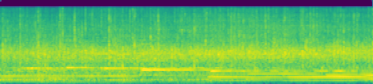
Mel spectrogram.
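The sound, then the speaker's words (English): A church audience claps steadily for people coming forward to be prayed for, a dense, continuous wash of applause at a fairly loud level, with sustained musical tones from an organ or keyboard held underneath and shifting midway. “The way you clap for them, that's how they will clap for you this year.”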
